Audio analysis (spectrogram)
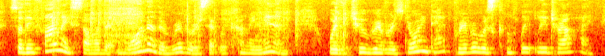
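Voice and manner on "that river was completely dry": plain reading voice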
